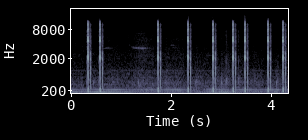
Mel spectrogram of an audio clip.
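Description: Computer mouse button clicked eight times, short sharp single clicks at uneven spacing, over a faint steady low hum.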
